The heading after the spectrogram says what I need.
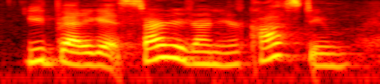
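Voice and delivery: ordinary delivery, nothing marked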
